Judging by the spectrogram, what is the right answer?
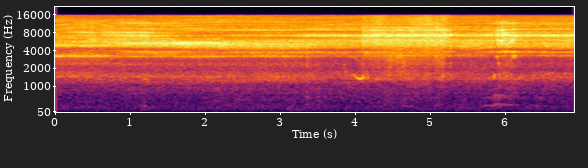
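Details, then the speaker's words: Dental surgical drill with drill extender, steady high hiss and whine rising briefly, during immediate implant placement after extracting decayed teeth #12 and #14, broken at gum line; preparing #12 site for 2.5x15 mm mini implant. "you'll notice I'm using the drill extender turn toward me real big [Music] all right use five ejector please"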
